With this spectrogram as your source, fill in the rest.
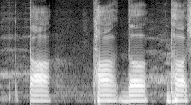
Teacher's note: तो जब इन सारे को बोलोगे ता, था, द, ध, शा, तो अगर बोल के देखेंगे तो आपको फील आएगा कि आप दांतों के पीछे के हिस्से को आप टच कर रहे हो, तो इसलिए इसको दंत्य बोलते हैं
